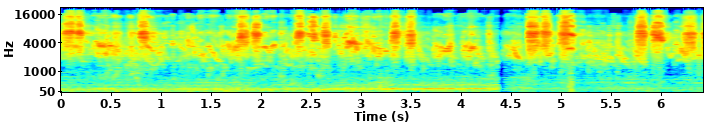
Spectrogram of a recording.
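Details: Domestic budgerigar breeding pair with rhythmic scratchy chirps and squeaky notes, roughly two or three per second, a short pause near the end, then more chirping; faint low hum beneath.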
